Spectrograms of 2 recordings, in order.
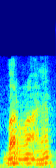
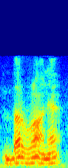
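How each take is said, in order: First: برانا said with a doubled, held r, barrānā; merged reading. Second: برانا said with a single light r, no merging; one reading. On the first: Teacher contrasting readings to students, doubled merged r. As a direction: lean on the r in برانا and hold it long. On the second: Teacher contrasting readings to students, plain unmerged r. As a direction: read برانا as bi-rānā, the r kept short. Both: Shown as a demonstration. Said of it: "على قراءة".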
